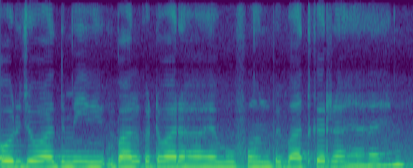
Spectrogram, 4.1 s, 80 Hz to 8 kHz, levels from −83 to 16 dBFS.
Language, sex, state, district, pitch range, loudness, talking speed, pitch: Hindi, female, Himachal Pradesh, Shimla, 220-230 Hz, -15 LUFS, 200 wpm, 225 Hz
